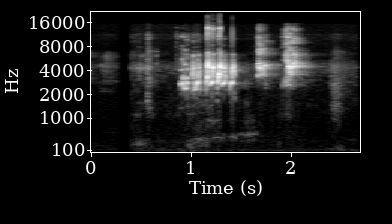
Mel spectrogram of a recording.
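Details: A talkative, vocal scaly-breasted munia gives a dense run of rapid, sharp, high chirps in the middle, then a second buzzy burst, with faint low murmurs beneath.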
